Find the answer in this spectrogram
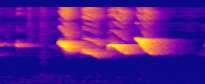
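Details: A single phrase from a velocista trinca-ferro (green-winged saltator): a short thin note, then four loud slurred whistles sliding downward and then level, ending abruptly.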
